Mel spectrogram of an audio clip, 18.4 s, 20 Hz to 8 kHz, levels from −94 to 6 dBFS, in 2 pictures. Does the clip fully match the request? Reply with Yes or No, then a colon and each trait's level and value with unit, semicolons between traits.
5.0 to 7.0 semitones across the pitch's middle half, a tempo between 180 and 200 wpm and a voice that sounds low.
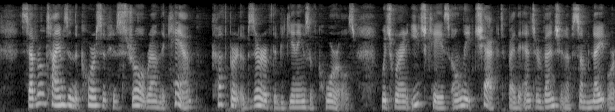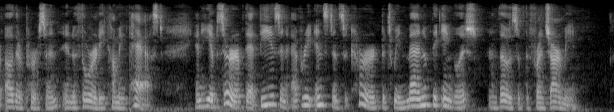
No: average, 5.3 semitones; average, 185 wpm; medium, 165 Hz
